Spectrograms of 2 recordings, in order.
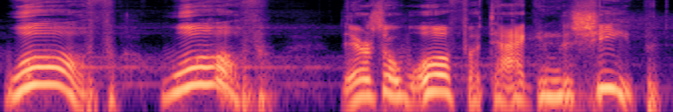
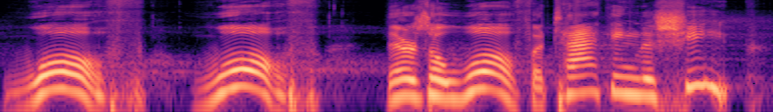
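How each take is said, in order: First: Very high, loud panicked scream; shepherd boy screaming at a real wolf, terrified. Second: High, loud false alarm cry; bored shepherd boy hollering a fake warning, high and loud; yelling out. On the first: Acted. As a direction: scream for help in real terror. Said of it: "he screams out". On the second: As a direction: shout wolf to fool the whole village. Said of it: "trick the villagers by yelling out".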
